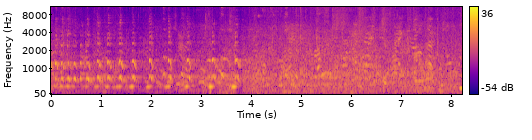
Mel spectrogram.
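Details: Captive siamang gibbons in the Asia area of Disney's Animal Kingdom, 22 April 2013, call vocally in a rapid run of loud, hooting barks, followed by crowd chatter and running water.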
